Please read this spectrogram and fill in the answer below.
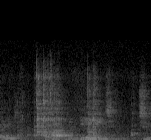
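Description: A person speaking faintly into a meeting-room microphone, with a sharp clink about half a second in.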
